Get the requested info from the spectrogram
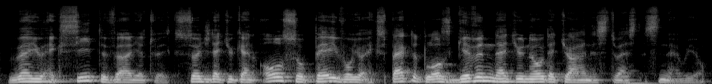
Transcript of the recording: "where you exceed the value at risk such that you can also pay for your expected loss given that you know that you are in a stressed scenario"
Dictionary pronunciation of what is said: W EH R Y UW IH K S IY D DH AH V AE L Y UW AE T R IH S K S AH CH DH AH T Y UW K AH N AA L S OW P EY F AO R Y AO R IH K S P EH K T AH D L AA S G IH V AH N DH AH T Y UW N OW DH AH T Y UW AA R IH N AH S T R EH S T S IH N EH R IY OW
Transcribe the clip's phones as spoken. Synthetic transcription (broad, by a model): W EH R Y UW IH K S IY D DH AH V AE L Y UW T R IH S K S AH CH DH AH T Y UW K AH N AA L S OW P EY F AO R Y AO R IH K S P EH K T AH D L AA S G IH V AH N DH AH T Y UW N OW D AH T Y UW AA R IH N AH S T R EH S T S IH N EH R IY OW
